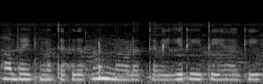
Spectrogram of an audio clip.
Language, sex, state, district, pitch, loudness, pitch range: Kannada, female, Karnataka, Raichur, 230 Hz, -19 LUFS, 225-240 Hz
